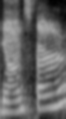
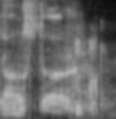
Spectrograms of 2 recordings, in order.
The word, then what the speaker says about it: Youngstar: We're going to start with Youngster. Is that pronouncing your name right? Youngster? It's Youngstar. Youngstar.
